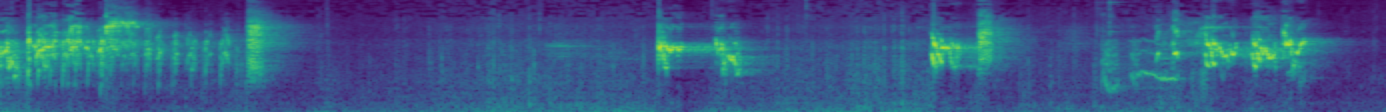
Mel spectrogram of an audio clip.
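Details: Pet budgerigars: a loud burst of rapid, buzzy chattering, then scattered short whistled chirps and squeaky warbles after a lull.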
